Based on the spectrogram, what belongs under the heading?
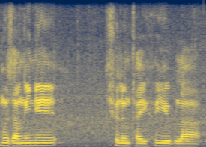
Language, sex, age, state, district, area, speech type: Bodo, male, 60+, Assam, Kokrajhar, rural, spontaneous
